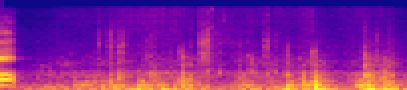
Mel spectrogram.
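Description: Plastic wheeled trash bin being tipped and shaken to drain water out of it: faint, irregular knocks and water spilling out.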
